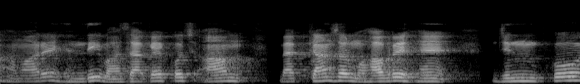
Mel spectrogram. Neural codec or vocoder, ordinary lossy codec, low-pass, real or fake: none; AAC, 32 kbps; 7.2 kHz; real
